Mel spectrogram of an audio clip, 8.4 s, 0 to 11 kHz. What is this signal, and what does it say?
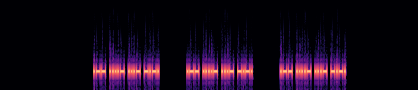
Morse code, heard as a keyed tone, about 46 wpm, 700 Hz. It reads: W4VC W4VC W4VC
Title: USA Call Signs - 4 Characters - Repeated 3x - 45wpm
